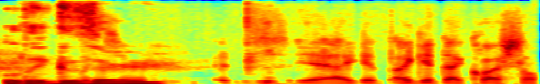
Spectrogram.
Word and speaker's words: Lgzr: Ligzer, it's LGZR. Ligzer? Yeah, I get that question a lot. Eligma? Not very obvious. Well, hey, not there. Ligsma. Ligzer. L. Imagine there's like an I. Ligzer.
